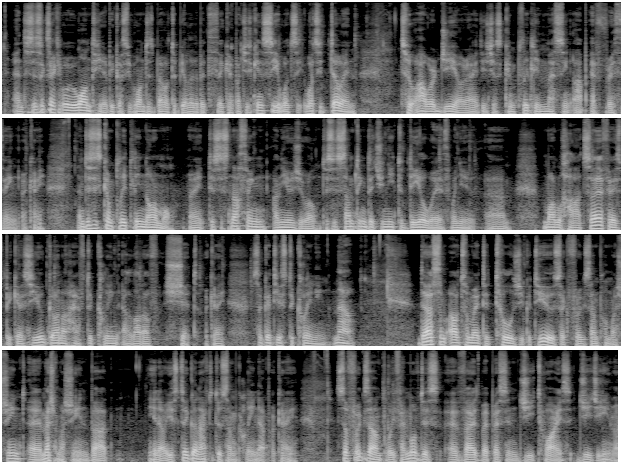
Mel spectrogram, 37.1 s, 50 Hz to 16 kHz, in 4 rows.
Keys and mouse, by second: 0.0-3.4 shift+drag, 3.7 shift+middle drag, 4.6 shift+drag, 4.8 shift+middle click, 5.3 shift+middle drag, 5.8-9.7 middle drag, 10.2 shift+middle drag, 13.0-14.2 middle drag, 15.0-15.3 shift+middle drag, 16.1 shift+middle drag, 18.3 shift+middle drag, 18.8-19.2 middle drag, 19.5 shift+middle drag, 20.2-20.6 middle drag, 20.8 shift+middle drag, 21.7 shift+middle drag, 22.3 Tab, 22.8 shift+click, 23.9 click, 24.3 shift+click, 24.9-26.4 drag, 26.6 middle click, 27.7 middle click, 28.5 click, 33.5 g.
